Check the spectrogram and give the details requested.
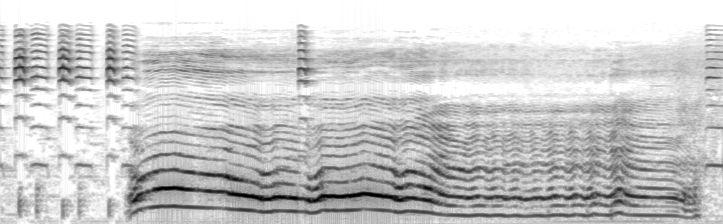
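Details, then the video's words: Rescue Saluki x Greyhound dog singing along to a squeaky ball: a few short squeaks open, then a long sustained tonal howl with rich harmonics, wavering and slowly falling in pitch over about six seconds, ending with another squeak. "Zero The Singing Saluki"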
